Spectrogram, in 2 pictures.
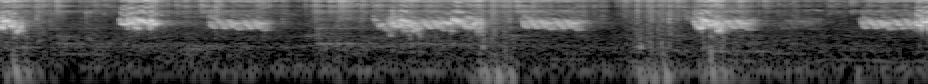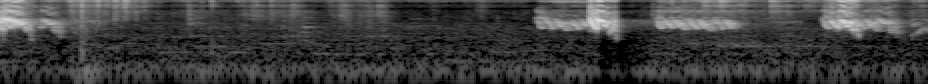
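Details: Budgerigar sounds played to encourage pet parakeets to sing: short buzzy chirps repeated in small clusters, quiet pauses between groups, with faint knocking in the background.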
